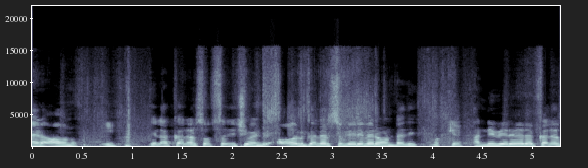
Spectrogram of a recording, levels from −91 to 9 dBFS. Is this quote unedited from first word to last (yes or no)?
yes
